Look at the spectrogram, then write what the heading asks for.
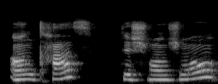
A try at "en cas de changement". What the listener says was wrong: Alors, c'est en cas de changement, on ne prononce pas le S.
